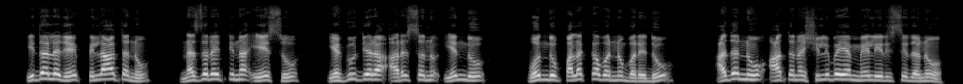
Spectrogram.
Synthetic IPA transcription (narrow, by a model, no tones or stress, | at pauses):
id̪ɐlːɐd̪e̞pilaːt̪ɐnu | nɐd͡ʒɐɾeːt̪inɐʔe̞ːsu | jeɡuːd̪jɐɾɐʔɐɾɐsɐnuʔe̞nd̪u | o̞nd̪upɐlɐkːɐʋɐnːubɐɾed̪u | ɐd̪ɐnːuʔaːt̪ɐnɐʃilibɛjɐme̞ːliɾisid̪ɐnu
